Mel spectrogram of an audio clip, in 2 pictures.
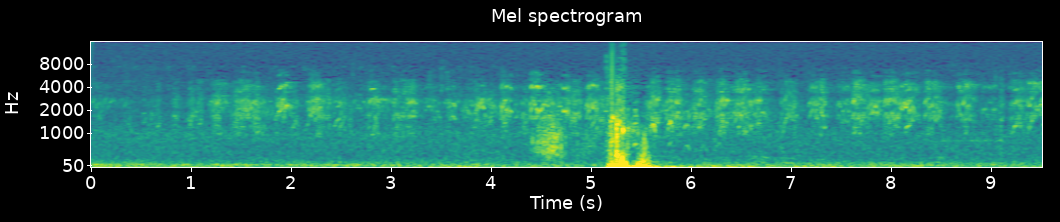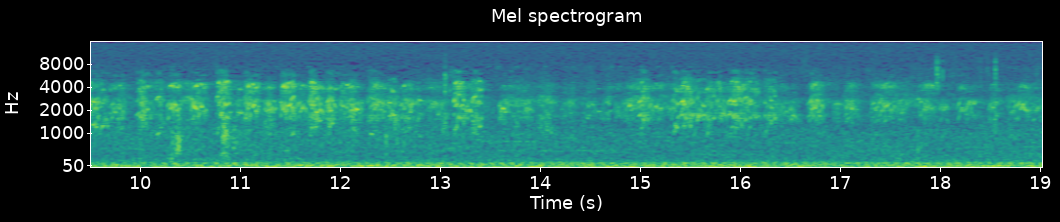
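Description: Small birds chirping faintly and continuously over a steady low background rumble, with one loud, short low thump about five seconds in.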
